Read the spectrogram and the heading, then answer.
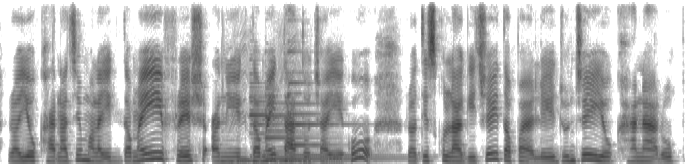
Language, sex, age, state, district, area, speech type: Nepali, female, 30-45, West Bengal, Kalimpong, rural, spontaneous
